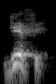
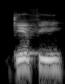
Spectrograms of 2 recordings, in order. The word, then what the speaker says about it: Giphy: fair let me see it's a giffy that's it jiffy giphy jiffy however you want to pronounce it you could come here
